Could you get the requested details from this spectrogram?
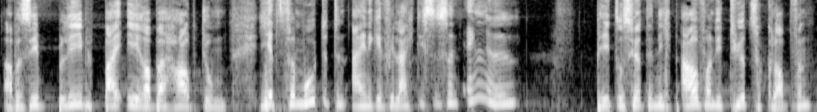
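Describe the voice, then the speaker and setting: A man's voice: high-pitched, moderate pace. A man preaching a sermon in a church, telling stories animatedly with restarts and filler sounds. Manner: animated storytelling with acted-out quotes. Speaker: pastor.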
